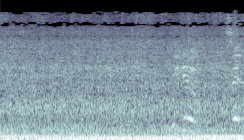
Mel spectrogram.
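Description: Steady low hum of a running motor, with a short high call near the end.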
